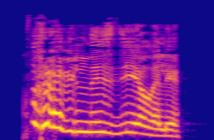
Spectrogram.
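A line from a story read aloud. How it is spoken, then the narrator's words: Short laugh. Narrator (Russian): хохотнула Захарра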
